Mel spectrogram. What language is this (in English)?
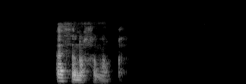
Kabyle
